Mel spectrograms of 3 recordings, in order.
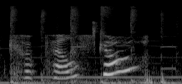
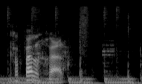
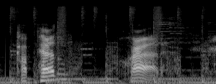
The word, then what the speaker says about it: Kapellskär: Kapellskär. What? Kapellskär. What? Kapellska. I don't fucking know. Yeah, the A with the two dots above it's A. Okay. And Kapellskär. You don't even pronounce the S.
